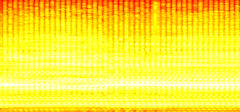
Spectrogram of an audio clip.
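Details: Nine-year-old Whirlpool Duet washer in the spin cycle: fast, heavy, rhythmic pounding in step with the drum. Cause found was a broken spider arm on the basket, which had gouged the tub and made it leak.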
